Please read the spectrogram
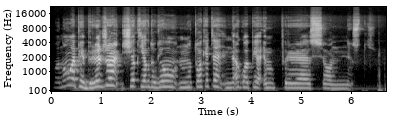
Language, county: Lithuanian, Vilnius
